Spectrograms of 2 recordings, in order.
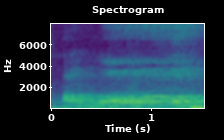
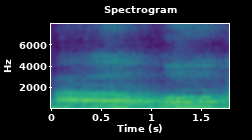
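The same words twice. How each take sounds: First: The first vowel is short. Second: The first vowel is drawn out long. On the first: The speaker calls it right. "harus langsung Allah" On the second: The speaker calls it wrong. "Tidak boleh Allah, A-nya tidak boleh dipanjangkan"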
